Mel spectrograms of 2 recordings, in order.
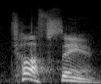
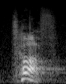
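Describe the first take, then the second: First: Said in the usual way. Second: "Tough" punched high and loud; emphatic tough. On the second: Shown as a demonstration. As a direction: hit "Tough" hard and high as one sharp word.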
